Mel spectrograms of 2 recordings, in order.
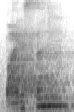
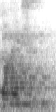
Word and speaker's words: bison: It can be pronounced bison or bison.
